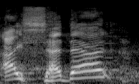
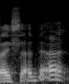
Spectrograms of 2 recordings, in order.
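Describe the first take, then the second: First: High, loud, slow and laughing in disbelief; "I said that?" stretched out high and loud through a laugh, rising at the end; incredulous laughing disbelief. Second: Said in the usual way. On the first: Retold or imitated. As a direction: squeal it through laughter, as if you can't believe you said that. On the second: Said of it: "And I said".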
